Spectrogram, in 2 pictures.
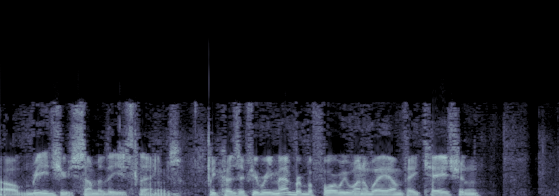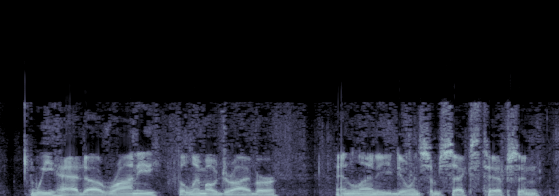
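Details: Adult male speaker, radio broadcast; typical speech.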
